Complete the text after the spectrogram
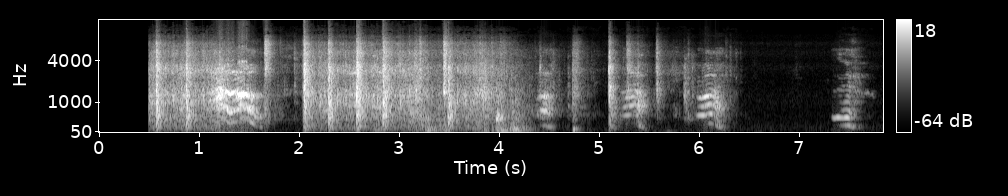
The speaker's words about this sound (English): This very first one, it's the newest one. Mesa police officer shoot a guy who points a gun at them.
